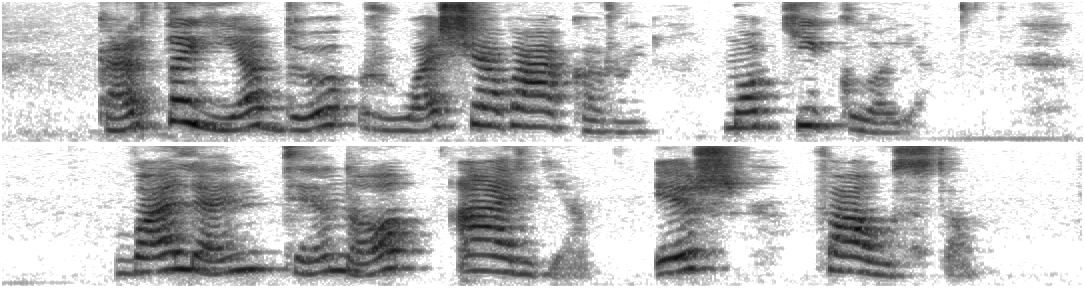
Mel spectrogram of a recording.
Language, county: Lithuanian, Panevėžys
